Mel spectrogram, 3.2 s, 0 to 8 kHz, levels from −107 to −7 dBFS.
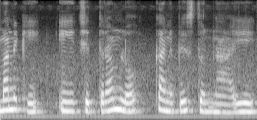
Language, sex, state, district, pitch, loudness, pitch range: Telugu, female, Andhra Pradesh, Anantapur, 230 Hz, -15 LUFS, 220-245 Hz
